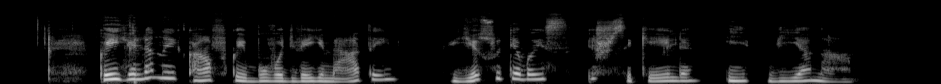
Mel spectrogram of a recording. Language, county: Lithuanian, Klaipėda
